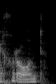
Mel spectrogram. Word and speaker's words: grond: grot grot grou grond We say grond. We pronounce it as a t.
